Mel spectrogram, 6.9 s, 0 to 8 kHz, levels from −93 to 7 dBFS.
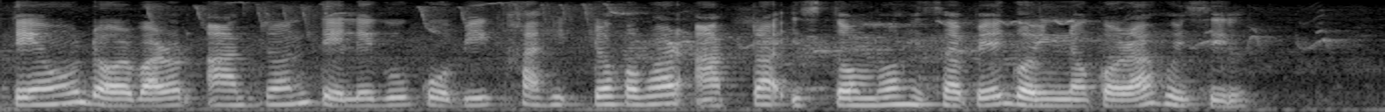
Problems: constant background noise, background conversations at intervals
